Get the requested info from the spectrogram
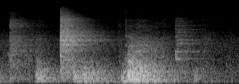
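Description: Thuds and knocks from stick sparring on a padded boxing ring, with one fighter going down onto the mat. Several sharp hits, the loudest about half a second in and again about a second and a quarter in.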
